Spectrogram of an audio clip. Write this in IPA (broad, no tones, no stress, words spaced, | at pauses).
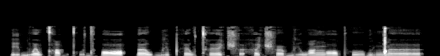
ḭbwɘwkʰɑbkʷʰə̰d | ɔ | əwbipʰɘw tʰɘt͡ʃʰə̰ hət͡ʃʰə˞bḭwɑ ŋɔpʰuːb ŋ͡ǃəː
